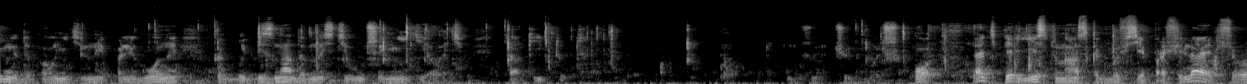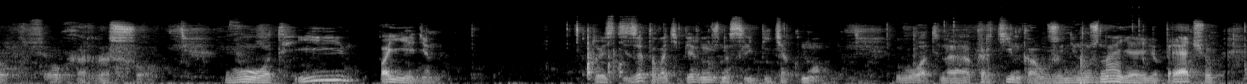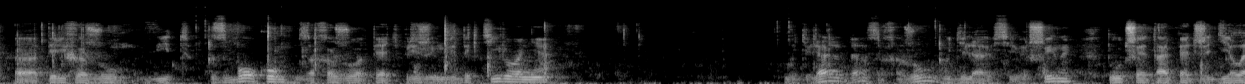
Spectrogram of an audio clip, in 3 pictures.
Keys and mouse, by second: 2.1 click, 3.0 ctrl+shift+b, 4.2 shift+click, 4.9 click, 5.9 ctrl+shift+b, 9.3 shift+middle click, 17.3 middle click, 19.0 Tab, 19.2-19.6 middle drag, 20.3-21.3 middle drag, 21.9 right click, 23.8 click, 24.8 KP_1, 25.4 KP_3, 26.8 click, 27.7 shift+middle drag, 31.1 Tab, 32.7 right click, 33.1 Tab, 34.1 click.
